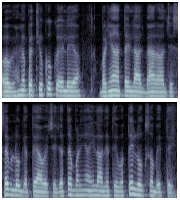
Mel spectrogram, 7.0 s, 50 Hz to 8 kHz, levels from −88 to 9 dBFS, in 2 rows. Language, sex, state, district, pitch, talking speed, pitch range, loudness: Maithili, male, Bihar, Madhepura, 140 Hz, 215 wpm, 125-150 Hz, -18 LUFS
